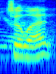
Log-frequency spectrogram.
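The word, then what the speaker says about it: Jillette: My name is Gillette. I'm not going to tell you my address. My name is Gillette. It's spelled with a J.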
